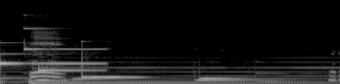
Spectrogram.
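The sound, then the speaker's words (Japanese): A soft, slow alarm chime, used to wake up in the morning, plays a few gentle bell-like tones that ring out and overlap, sustained and mellow, at a quiet-to-moderate level with no talking over it. “私はね朝あのこの音で目が覚めるようにしてるんですけど聞こえるかなそうちょっとこのゆったりとした 音でまずちっちゃくあの起きるようにしています。”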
